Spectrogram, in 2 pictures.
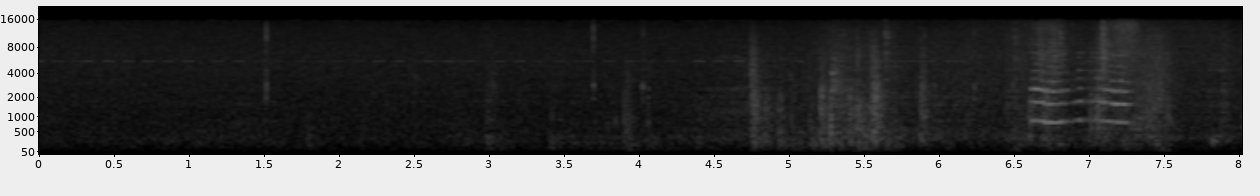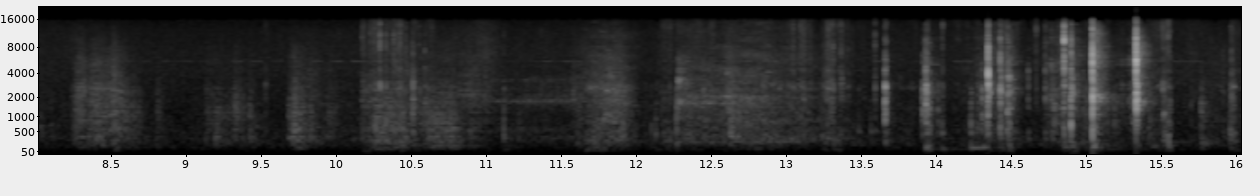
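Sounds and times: camera handling rustle: 0:13.0 - 0:16.0.

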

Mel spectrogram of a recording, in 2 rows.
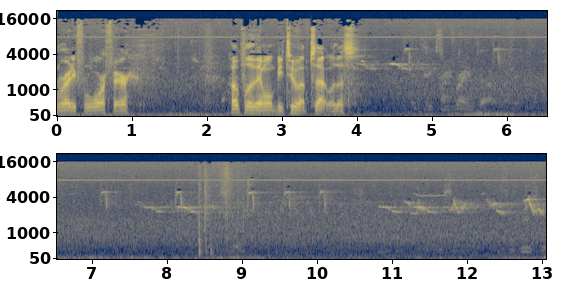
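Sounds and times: birds chirping: 0:00.0 - 0:13.0
wind rumble on microphone: 0:04.9 - 0:08.2
sharp knock: 0:08.4 - 0:09.0.

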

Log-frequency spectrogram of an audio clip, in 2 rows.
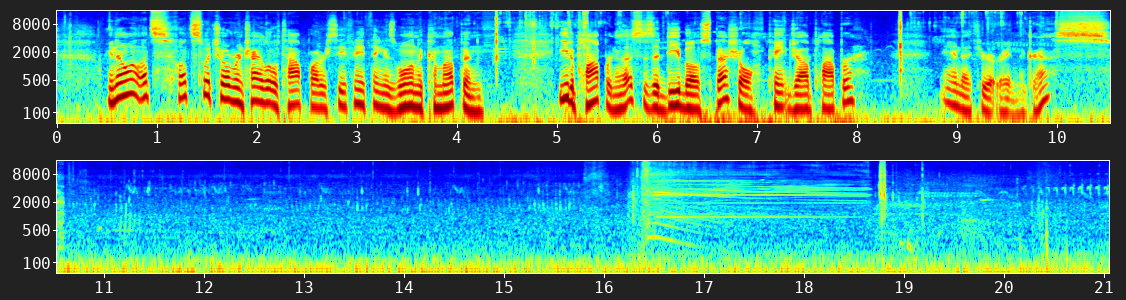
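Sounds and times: fishing reel spool whining: 0:15.8 - 0:19.7
fishing reel click: 0:16.2 - 0:19.3.

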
